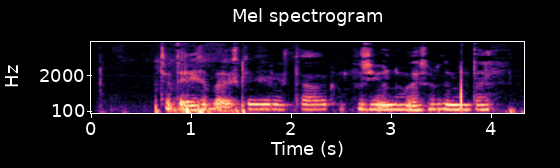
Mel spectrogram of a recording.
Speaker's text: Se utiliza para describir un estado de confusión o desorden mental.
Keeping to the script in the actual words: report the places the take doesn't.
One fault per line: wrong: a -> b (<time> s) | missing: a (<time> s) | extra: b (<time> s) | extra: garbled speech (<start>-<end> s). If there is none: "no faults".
no faults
